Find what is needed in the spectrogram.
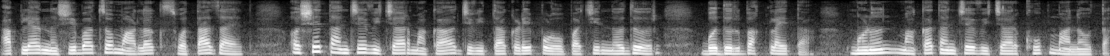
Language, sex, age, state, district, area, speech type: Goan Konkani, female, 45-60, Goa, Canacona, rural, spontaneous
